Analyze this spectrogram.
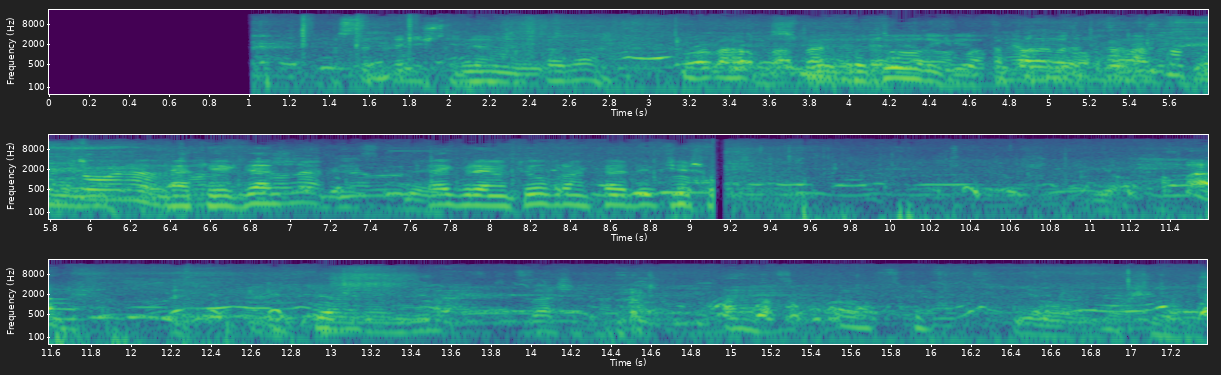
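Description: A group of men pray aloud together nearby.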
